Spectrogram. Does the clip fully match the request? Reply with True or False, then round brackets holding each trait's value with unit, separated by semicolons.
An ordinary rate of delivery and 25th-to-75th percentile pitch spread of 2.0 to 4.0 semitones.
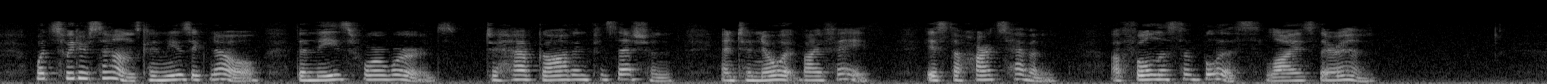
False (125 wpm; 3.0 semitones)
